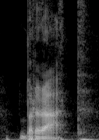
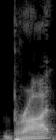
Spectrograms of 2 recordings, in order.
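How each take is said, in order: First: The word is pronounced as in Russian. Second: The word is pronounced as in English. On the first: "but we pronounce it brat" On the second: "spelled the same way you would spell brat. Like a bratwurst"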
